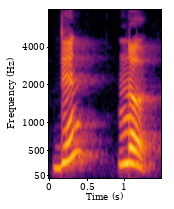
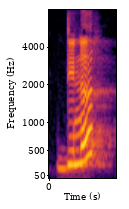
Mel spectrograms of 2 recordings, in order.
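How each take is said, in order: First: dinner broken in two, डिन, long pause, नर; split into syllables. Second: Said in the usual way. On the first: Shown as a demonstration. Teacher showing children two syllables, dinner split by a pause. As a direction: say dinner as two slow, separate beats. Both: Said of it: "दो दो sounds आती हैं".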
